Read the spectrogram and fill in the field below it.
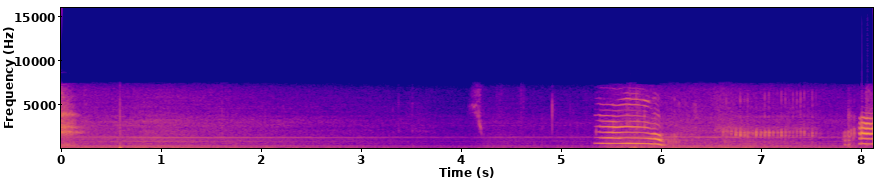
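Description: A cat playing with yarn gives one clear, drawn-out meow partway through, close and fairly loud, after a stretch of quiet room hum; a fainter cry follows.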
